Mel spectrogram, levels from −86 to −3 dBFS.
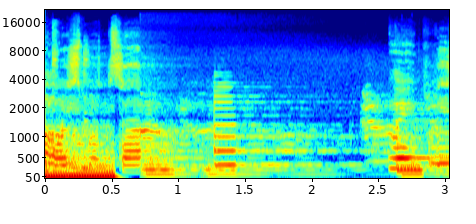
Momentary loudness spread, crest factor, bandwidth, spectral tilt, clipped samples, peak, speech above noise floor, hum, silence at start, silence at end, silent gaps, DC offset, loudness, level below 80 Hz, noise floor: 21 LU; 16 dB; 15.5 kHz; -5.5 dB/octave; under 0.1%; 0 dBFS; 20 dB; none; 0 s; 0 s; none; under 0.1%; -19 LUFS; -20 dBFS; -39 dBFS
